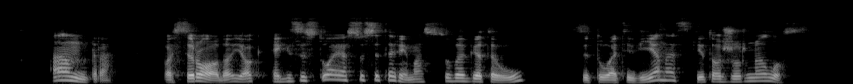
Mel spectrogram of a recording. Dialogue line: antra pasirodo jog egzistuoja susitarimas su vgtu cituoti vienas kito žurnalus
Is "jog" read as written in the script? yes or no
yes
